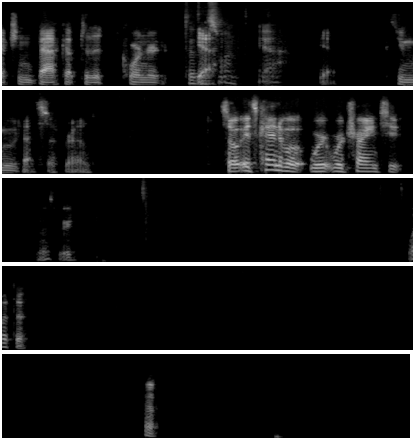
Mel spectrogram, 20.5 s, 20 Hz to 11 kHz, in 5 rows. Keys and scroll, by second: 4.0 l, 7.3 Escape, 7.5 space, 9.2 l, 12.0 space, 12.2 Escape, 19.2 l.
